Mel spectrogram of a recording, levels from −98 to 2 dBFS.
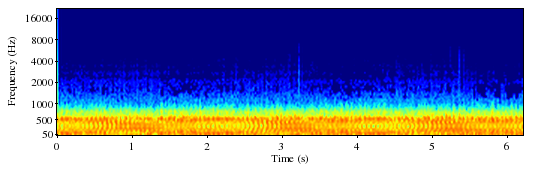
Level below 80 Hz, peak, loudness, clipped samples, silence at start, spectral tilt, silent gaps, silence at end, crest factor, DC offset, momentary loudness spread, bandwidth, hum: -26 dBFS; -4 dBFS; -19 LUFS; under 0.1%; 0 s; -16.5 dB/octave; none; 0 s; 14 dB; under 0.1%; 2 LU; 1.4 kHz; none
